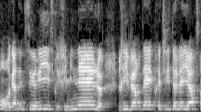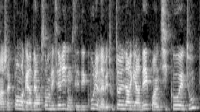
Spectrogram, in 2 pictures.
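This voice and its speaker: A young woman chatting casually to camera at home in a family vlog, rambling and breezy with lots of fillers. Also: on the high side. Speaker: family vlogger. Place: at home, indoors.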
